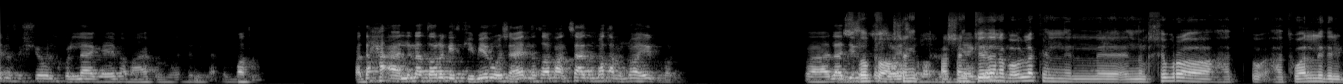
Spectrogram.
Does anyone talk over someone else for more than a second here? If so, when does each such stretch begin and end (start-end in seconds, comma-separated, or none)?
8.4-10.2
